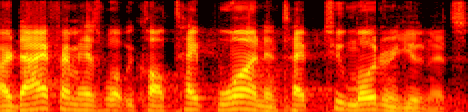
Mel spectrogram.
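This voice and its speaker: This man talks very fast and loud, with a fairly high pitch and ordinary pitch variation. His tone is bright and sharp. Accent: American. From Cleveland, Ohio, US. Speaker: surgeon and researcher. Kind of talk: lecture.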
